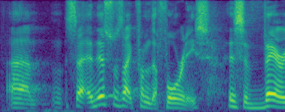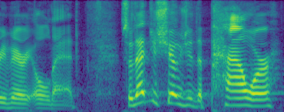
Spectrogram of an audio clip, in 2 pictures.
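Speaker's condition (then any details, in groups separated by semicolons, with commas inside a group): No condition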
